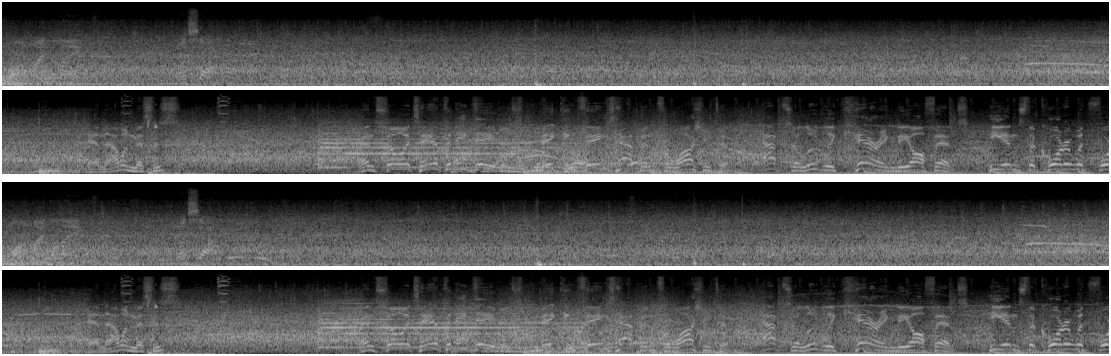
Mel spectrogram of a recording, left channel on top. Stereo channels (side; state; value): both; normal; correlation 0.60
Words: Mind the lane. One shot. And that one misses. And so it's Anthony Davis making things happen for Washington. Absolutely carrying the offense. He ends the quarter with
